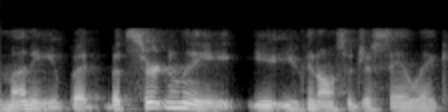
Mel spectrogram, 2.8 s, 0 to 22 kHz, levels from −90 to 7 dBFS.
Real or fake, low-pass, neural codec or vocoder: real; 7.2 kHz; none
